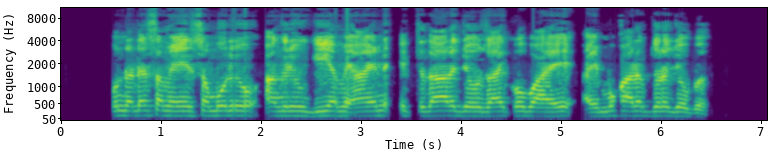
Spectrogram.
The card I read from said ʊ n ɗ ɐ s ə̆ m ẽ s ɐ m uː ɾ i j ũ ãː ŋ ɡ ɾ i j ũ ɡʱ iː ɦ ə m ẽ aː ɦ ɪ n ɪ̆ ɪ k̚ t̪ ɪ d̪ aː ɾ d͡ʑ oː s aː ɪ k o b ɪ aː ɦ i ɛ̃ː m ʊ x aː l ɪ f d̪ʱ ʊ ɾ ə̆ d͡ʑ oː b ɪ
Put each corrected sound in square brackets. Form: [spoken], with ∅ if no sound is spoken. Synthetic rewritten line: ʊ n ɗ ɐ s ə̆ m ẽ s ɐ m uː ɾ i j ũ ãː ŋ ɡ ɾ i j ũ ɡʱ iː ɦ ə m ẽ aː ɦ ɪ n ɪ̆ ɪ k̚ t̪ ɪ d̪ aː ɾ d͡ʑ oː [z] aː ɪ k o b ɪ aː ɦ [e] ɛ̃ː m ʊ x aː l ɪ f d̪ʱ ʊ ɾ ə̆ d͡ʑ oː b ɪ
